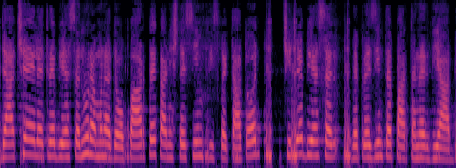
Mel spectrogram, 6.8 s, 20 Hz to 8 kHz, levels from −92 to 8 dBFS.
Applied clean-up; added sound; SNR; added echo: neural mask model RNNoise.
